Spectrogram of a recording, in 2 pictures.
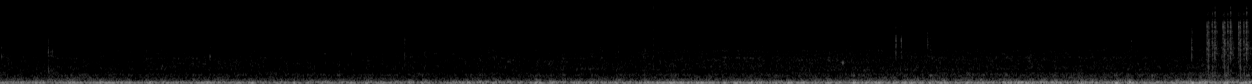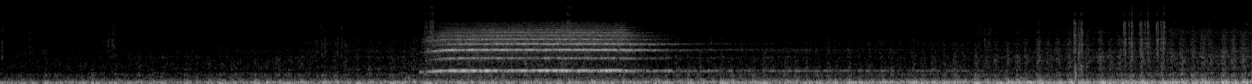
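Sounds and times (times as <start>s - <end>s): steam locomotive low rumble: 0.0s - 25.0s
steam whistle long note: 16.7s - 21.9s.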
